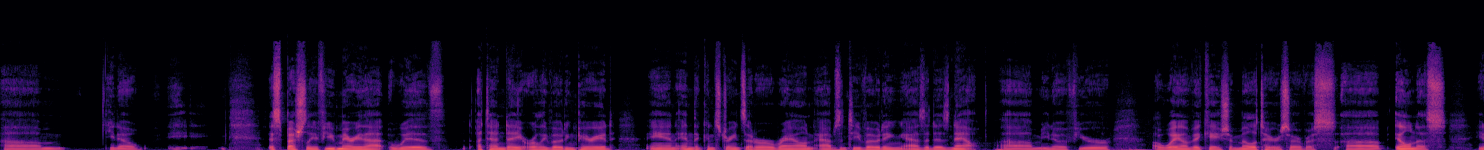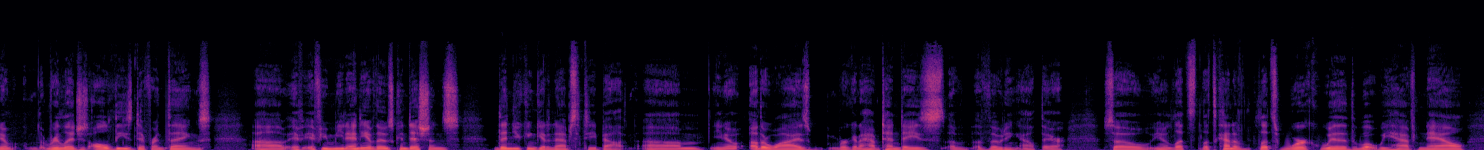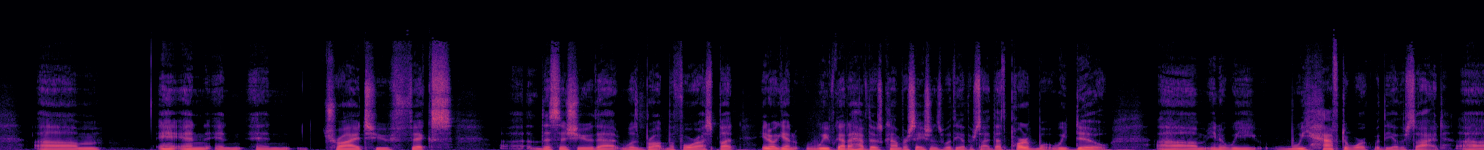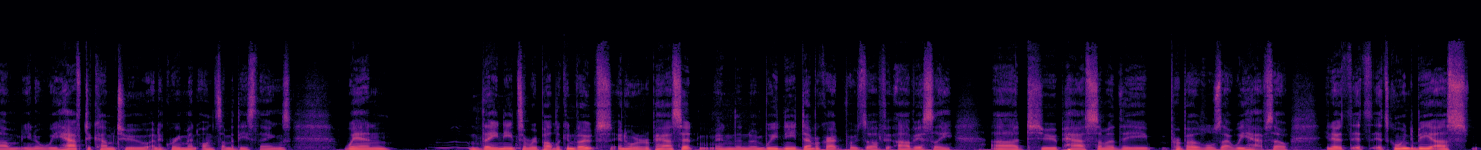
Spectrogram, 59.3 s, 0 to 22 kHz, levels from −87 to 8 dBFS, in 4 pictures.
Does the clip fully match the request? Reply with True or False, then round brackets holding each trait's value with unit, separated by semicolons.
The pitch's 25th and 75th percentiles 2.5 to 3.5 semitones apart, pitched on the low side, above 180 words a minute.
True (3.0 semitones; 115 Hz; 190 wpm)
